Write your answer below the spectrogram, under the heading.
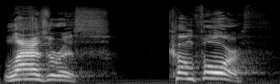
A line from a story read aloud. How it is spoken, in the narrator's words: in a loud voice, called out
